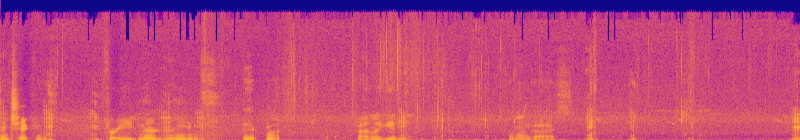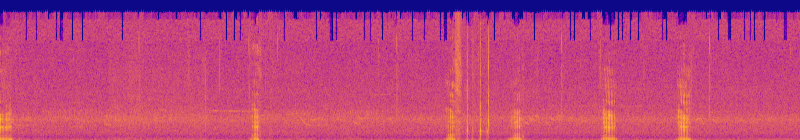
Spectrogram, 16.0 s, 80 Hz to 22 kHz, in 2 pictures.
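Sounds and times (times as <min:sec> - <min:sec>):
pigs grunting: 0:00.0 - 0:07.2, 0:07.9 - 0:08.3, 0:10.5 - 0:10.7, 0:12.4 - 0:13.3, 0:14.0 - 0:15.0.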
